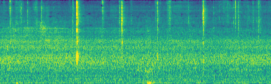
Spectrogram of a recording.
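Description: Faint small clicks and handling noise from hands working a plastic wire-tap connector onto a motorcycle's accessory wire, with a dull thump about three seconds in, over a steady low background hum.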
